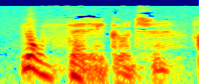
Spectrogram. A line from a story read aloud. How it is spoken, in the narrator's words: I murmured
